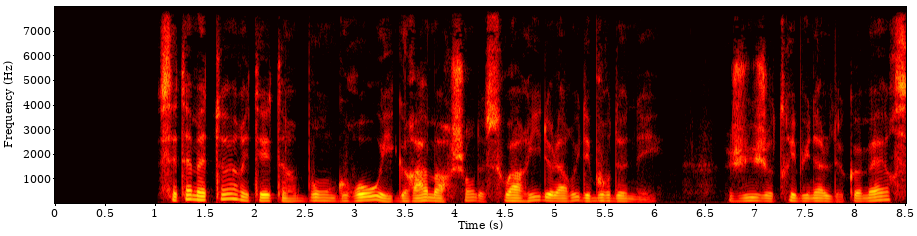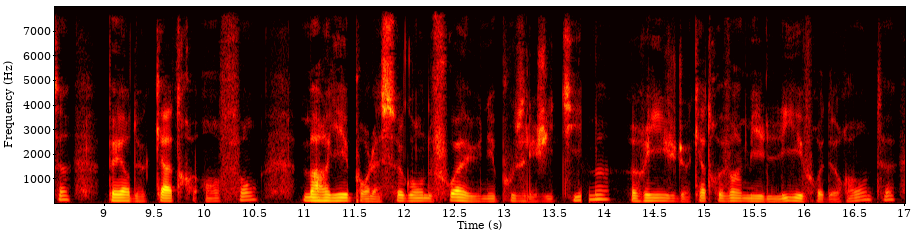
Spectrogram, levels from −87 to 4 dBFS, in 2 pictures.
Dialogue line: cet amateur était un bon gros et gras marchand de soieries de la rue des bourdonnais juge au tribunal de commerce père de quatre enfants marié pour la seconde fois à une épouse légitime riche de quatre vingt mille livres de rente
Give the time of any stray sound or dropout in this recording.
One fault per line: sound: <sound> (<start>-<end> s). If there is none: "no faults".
sound: dropout (13.8-13.9 s)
